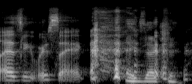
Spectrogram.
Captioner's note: laughs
